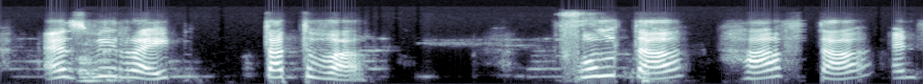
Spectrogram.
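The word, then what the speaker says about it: तत्त्व: That is how you will have to pronounce it. Tattva. There's a stress that is given in this place. Tattva. So that is the pronunciation. Tattva, not tattva.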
